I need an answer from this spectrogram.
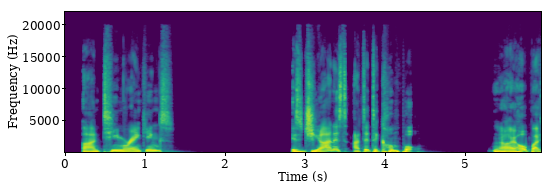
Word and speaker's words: Antetokounmpo: Because the best player in the East, according to the value system here on team rankings, is Giannis Antetokounmpo.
